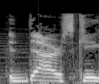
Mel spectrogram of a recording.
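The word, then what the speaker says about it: Zdarsky: Sí, de hecho sí, está Chip Darsky, que tiene una Z ahí que no se pronuncia.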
